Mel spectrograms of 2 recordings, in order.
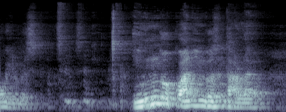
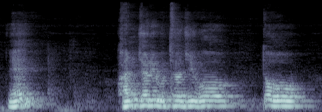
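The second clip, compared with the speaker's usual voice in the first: ordinary delivery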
